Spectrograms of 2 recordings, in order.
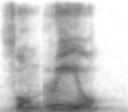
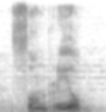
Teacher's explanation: le ponemos la mayor fuerza de voz ya no a la i sino a la o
